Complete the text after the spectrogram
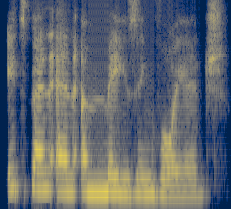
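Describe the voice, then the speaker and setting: A woman's voice: a little high, takes it slowly, darkish tone. A woman co-hosting a radio variety show, theatrical and playful, in scripted 1940s announcing style.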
